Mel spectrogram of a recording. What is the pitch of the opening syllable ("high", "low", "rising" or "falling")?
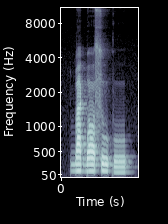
high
